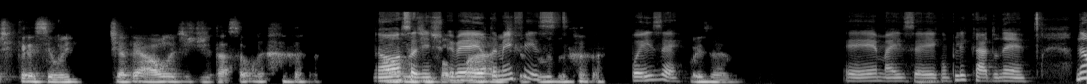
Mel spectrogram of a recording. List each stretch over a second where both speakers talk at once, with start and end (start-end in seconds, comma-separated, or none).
3.8-5.6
